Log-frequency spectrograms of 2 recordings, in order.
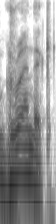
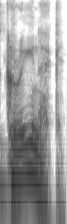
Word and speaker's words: Greenock: And I know, you know, most places in Scotland, and I can pronounce them, Kirkcaldy, and there is a place called Greenock, which a lot of people in the south call Greenock. It is Greenock.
